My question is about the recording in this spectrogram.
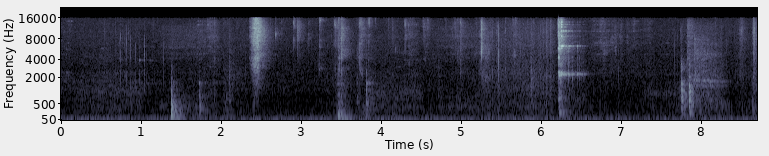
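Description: A capped glass beer bottle being opened with a bottle opener: several small clicks and knocks of handling, a sharp snap about six seconds in as the cap comes off, and a knock near the end as the bottle is set down on the wooden table.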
